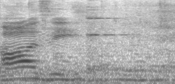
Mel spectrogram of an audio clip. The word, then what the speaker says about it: Ozzy: Good fold by Aussie. You know Ozzy Osbourne, right? Just say it like that. Aussie Osborne? Ozzy.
